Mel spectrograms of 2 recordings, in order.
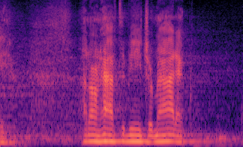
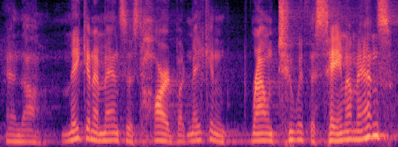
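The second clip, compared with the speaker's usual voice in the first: normal talking voice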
